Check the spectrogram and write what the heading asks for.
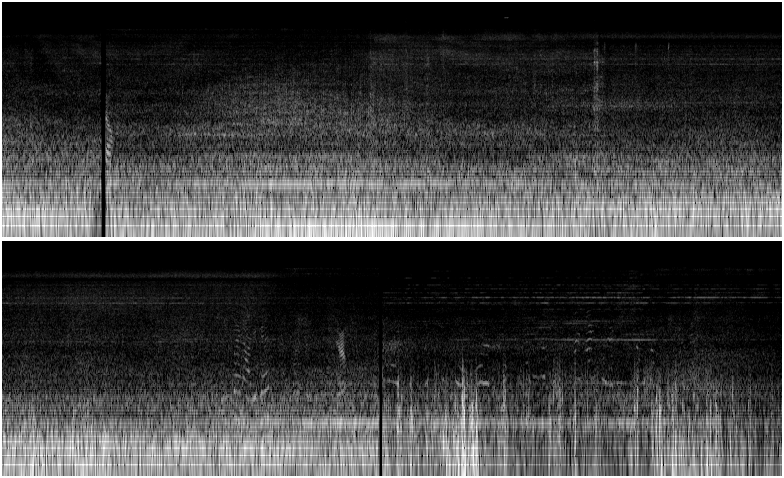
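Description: Britten-Norman Islander's twin piston engines and propellers running at low power on the ground, a steady drone with a held hum, heard from inside the cabin. The sound breaks off briefly twice, and in the last few seconds it turns rougher and more rattly.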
